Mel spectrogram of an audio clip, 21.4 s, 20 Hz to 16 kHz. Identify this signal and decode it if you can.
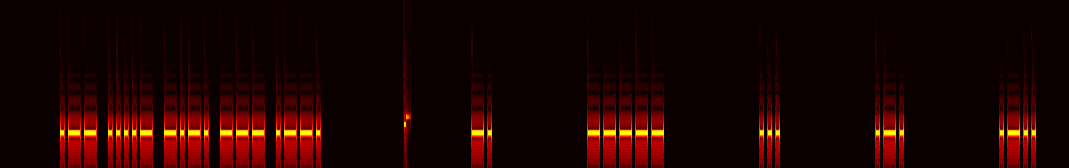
Morse code, heard as a keyed tone, about 15 wpm, spaced as for 6 wpm, 700 Hz. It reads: W4COP N0SRL
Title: USA Call Signs - 5 Characters - 8x Character Spacing - 15wpm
